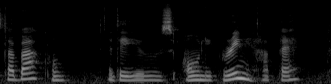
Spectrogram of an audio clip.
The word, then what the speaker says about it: hapé: They use only green hapé, like the tribe Apurina in the Acre. They only use green hapé. And yes, that is the pronunciation, Hapé.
